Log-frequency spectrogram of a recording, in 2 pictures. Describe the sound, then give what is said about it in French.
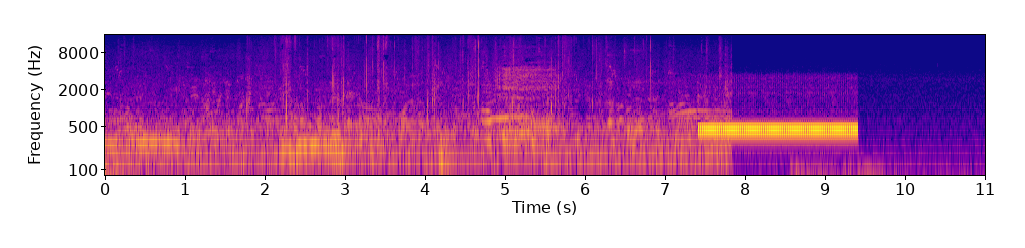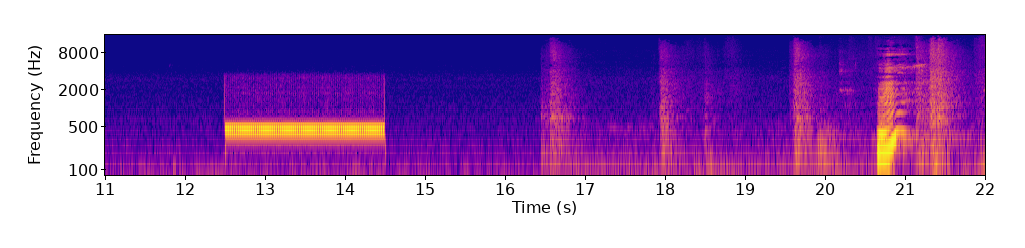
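A telephone rings with an incoming call in two steady electronic tones, each lasting about two seconds with a pause between them, set between busier background sounds before and after. “Un appel de la maman de Moussa.”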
